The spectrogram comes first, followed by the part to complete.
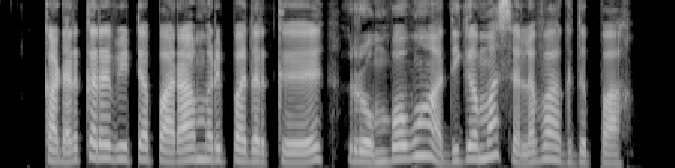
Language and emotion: Tamil, sad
